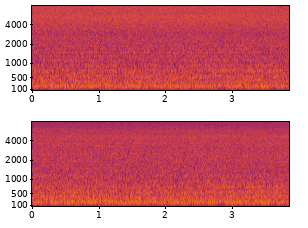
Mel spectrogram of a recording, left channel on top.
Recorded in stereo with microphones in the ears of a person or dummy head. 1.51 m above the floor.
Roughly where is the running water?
Left.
